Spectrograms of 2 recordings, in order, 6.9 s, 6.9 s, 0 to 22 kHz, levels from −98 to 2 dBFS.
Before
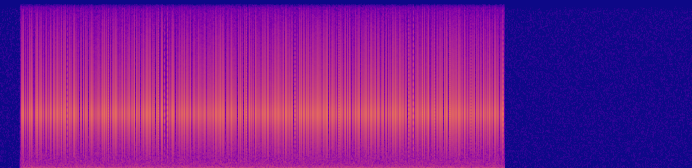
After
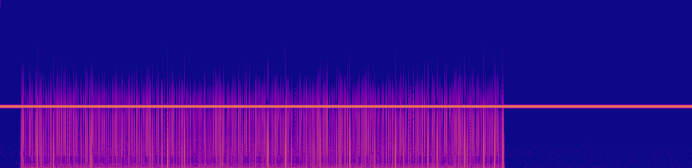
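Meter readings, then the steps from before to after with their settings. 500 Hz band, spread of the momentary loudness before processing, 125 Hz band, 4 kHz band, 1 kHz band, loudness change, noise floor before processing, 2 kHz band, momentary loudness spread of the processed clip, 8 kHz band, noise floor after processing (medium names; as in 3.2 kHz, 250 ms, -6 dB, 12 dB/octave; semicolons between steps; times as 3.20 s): +0.5 dB, 2 LU, -4.0 dB, -11.0 dB, +0.5 dB, -4.0 dB, -79 dBFS, -1.0 dB, 0 LU, -2.5 dB, -37 dBFS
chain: FFT band-reject 680–1600 Hz; class-D stage that switches slowly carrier 8.1 kHz; trim -6.5 dB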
